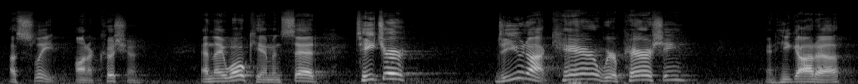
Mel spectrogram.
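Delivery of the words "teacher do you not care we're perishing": panicked plea. Acted. Disciples cry out in storm.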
